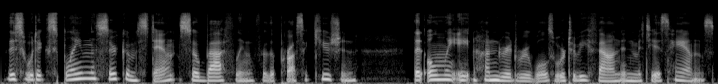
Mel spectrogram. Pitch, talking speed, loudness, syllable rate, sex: 190 Hz, 185 wpm, -19 LUFS, 5.4 syllables/s, female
